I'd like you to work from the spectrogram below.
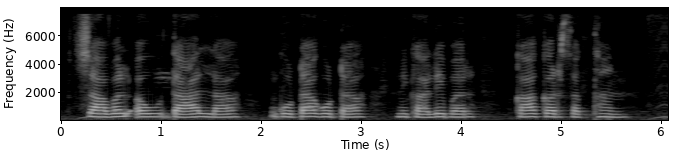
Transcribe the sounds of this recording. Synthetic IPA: t͡ʃaːʋələud̪aːlːa | ɡoːʈaɡoːʈa | nɪkaːlepɐɾ | kaːkəɾsək̚t̪ʰən

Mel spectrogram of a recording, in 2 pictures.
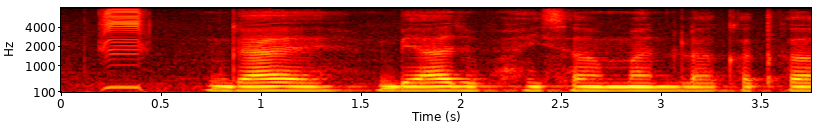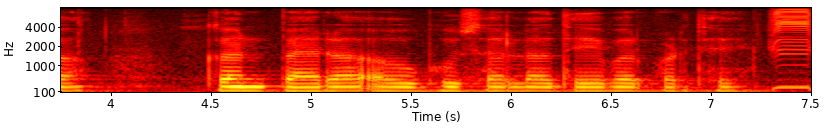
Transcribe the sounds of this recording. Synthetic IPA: ɡaːebjaːd͡ʒbʱaɪsamənlakət̪ka | kənpɛːɾaʔɔ̰ːbʱuːsalad̪eːbəɾpəɽt̪ʰeː

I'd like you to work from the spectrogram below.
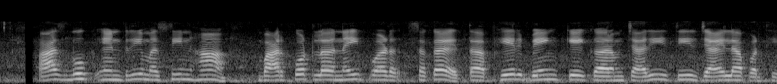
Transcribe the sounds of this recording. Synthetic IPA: pʰaːsbʊkẽɳɖɾiməsiːnɦã | baːɾkoːʈlənəĩpəɽsəkəjt̪əpʰeɾbẽŋkːekəɾəmt͡ʃaːɾit̪iːɾd͡ʒaːelapəɾt̪ʰeː

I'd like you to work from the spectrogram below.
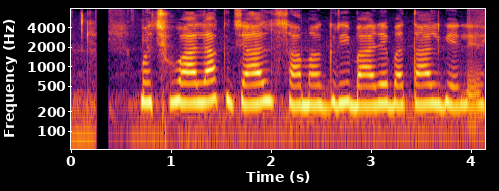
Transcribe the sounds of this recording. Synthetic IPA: mət͡ʃʰualakd͡ʒalsaməɡɾibaɾebət̪alɡelḛ

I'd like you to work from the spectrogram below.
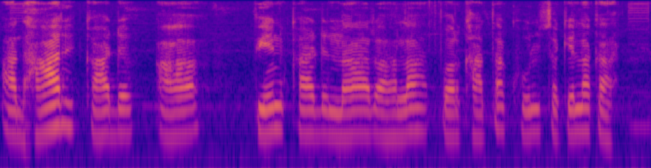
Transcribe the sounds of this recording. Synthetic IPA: ad̪ʱaɾkaɾɖ | a | penkaɾɖnaɾəɦlapəɾkʰat̪akʰulsəkelaka

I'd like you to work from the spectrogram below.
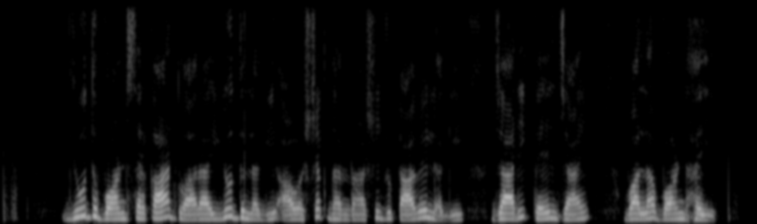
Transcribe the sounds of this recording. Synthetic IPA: jʊd̪ʱːʋãːɳɖsəɾkaːɾd̪waːɾajʊd̪ʱːlɐɡiʔaːʋəʃjəkd̪ʱənɾaːʃid͡ʒʊʈaːʋelɐɡi | d͡ʒaːɾikəːld͡ʒaːe | ʋaːlaʋãːɳɖɦəi

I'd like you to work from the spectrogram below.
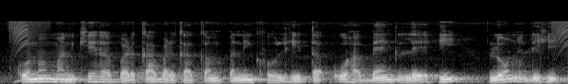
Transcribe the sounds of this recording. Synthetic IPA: koːnomənkʰeɦəbəɽkabəɽkakəmpənikʰolɦit̪əoɦbɛ̃ŋkleɦi | loːnliɦi

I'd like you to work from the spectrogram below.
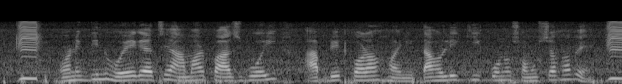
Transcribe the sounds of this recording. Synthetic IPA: ɔnek̚d̪inɦoeɡɛt͡ɕʰeamaɾpãt͡ɕboj | a̰p̚ɖeʈkɔɾaɦɔenit̪aɦolekikonoʃɔmoʃːaɦɔbe

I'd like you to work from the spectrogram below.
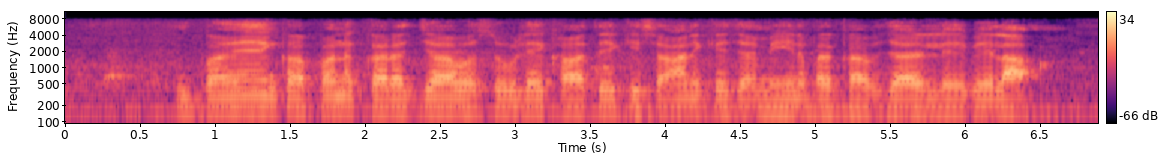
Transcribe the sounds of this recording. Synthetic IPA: bəẽkəpənkəɾəd͡ʒawəsuːlekʰaːt̪ekɪsaːnked͡ʒəmiːnpəɾkəbd͡ʒəɾleːbeːlaː

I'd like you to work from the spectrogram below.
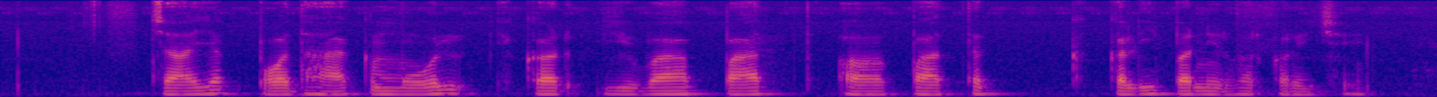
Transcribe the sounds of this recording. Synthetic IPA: t͡ʃajək̚pɔd̪ʱakmolekəɾjuʋapat̪pat̪ək | kəlipəɾniɾbʱəɾkəɾɛt͡ʃʰɛ

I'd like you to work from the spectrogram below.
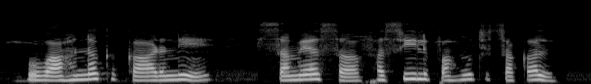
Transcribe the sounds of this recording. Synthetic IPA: ʊʋaːɦnəkːaːɽnẽ | səməjsə̃pʰəsiːlpəɦʊ̃t͡ʃsəkəl

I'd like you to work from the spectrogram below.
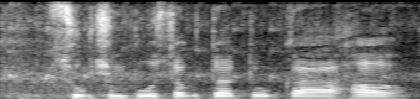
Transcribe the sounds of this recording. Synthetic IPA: sukt͡ʃʰimpusəkt̪ɐt̪ukaːɦɐ

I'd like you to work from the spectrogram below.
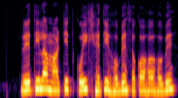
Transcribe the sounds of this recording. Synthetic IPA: ɾeːt̪ilamaːʈit̪koːikʰeːt̪iɦobesəkɔɦɔɦobe

